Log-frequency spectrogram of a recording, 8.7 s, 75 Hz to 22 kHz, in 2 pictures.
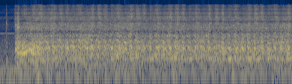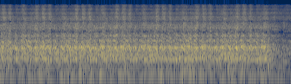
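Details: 1998 GMC C8500 with a 3116E diesel, valve cover off, cranked while checking the injectors for oil spray, ECM suspected: the starter whirs at an even speed for about eight seconds, but the engine never catches; crank, no start.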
